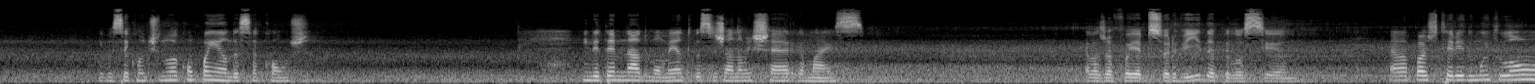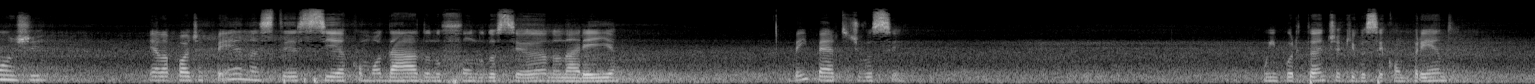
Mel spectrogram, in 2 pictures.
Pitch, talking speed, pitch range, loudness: 175 Hz, 95 wpm, 165-190 Hz, -19 LUFS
